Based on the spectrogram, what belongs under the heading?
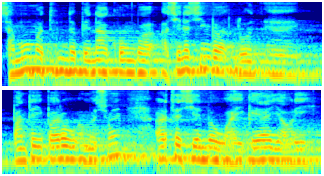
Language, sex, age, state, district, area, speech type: Manipuri, male, 60+, Manipur, Kakching, rural, spontaneous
